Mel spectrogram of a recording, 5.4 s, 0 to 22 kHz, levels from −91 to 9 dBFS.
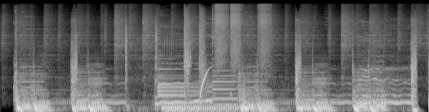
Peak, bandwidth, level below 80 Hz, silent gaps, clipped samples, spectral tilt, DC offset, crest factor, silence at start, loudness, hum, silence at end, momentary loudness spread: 0 dBFS; 19.5 kHz; -18 dBFS; none; under 0.1%; -5.5 dB/octave; under 0.1%; 12 dB; 0 s; -13 LUFS; none; 0 s; 7 LU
